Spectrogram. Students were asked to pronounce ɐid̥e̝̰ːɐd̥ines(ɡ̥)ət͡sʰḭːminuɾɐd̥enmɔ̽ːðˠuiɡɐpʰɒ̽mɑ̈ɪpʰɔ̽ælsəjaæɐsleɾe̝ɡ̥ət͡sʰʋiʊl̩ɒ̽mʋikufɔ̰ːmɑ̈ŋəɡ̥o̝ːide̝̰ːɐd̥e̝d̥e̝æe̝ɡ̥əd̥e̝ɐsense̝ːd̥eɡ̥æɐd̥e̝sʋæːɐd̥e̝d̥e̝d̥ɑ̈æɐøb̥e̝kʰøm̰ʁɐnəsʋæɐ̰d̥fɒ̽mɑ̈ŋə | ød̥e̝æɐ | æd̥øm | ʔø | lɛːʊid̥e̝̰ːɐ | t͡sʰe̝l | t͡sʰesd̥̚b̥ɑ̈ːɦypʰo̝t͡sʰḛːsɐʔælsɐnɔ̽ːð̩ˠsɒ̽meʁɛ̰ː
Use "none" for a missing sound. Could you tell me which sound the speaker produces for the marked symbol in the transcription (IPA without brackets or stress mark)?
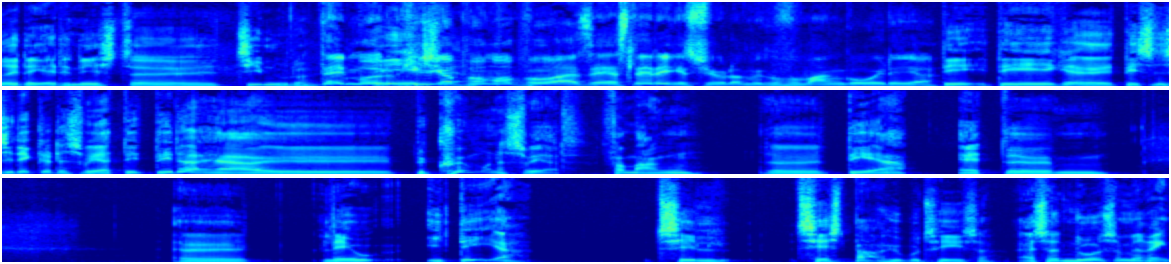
d̥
